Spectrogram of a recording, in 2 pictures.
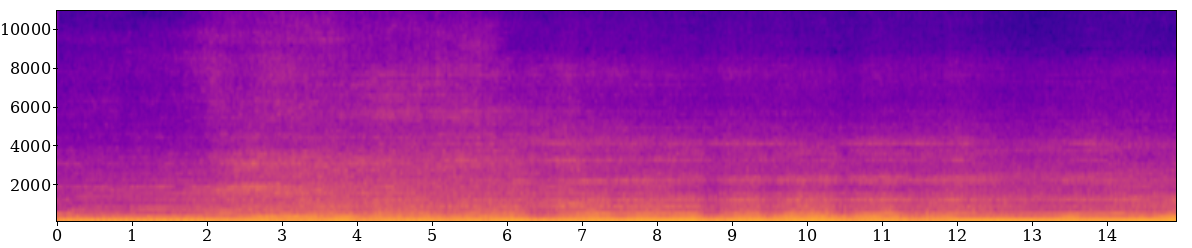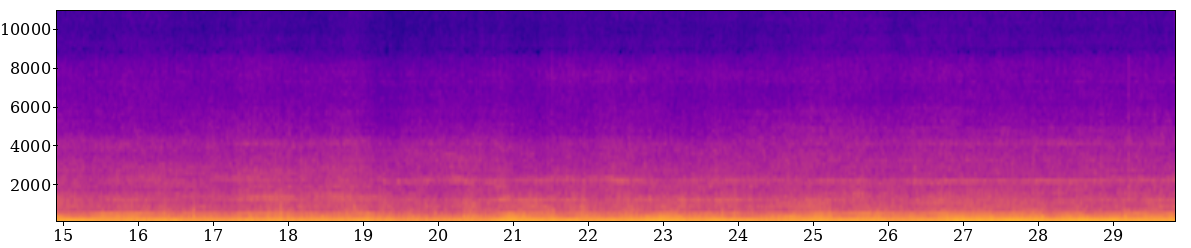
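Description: Motor vehicle engine running loud and close, a steady low drone that holds for the whole stretch, dipping slightly around two-thirds of the way through.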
